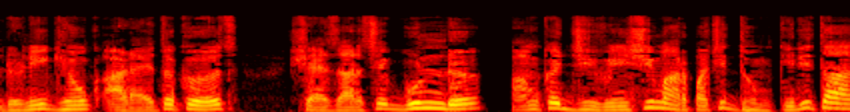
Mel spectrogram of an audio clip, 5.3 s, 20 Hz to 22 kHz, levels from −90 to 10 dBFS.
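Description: The whole clip carries heavy codec damage, likely from HE-AAC at a low bitrate around 16 kbps. Nothing reaches above 11.8 kHz, and the treble is rebuilt from copied lower bands. At 1.10 to 1.13 s there's pre-echo: about 25 ms of block-spread quantisation noise arrives as a brief hiss just before an attack, softening its onset.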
